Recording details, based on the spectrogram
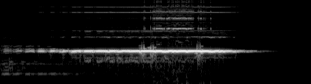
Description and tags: microphone feedback8
A Blue Yeti microphone fed back through a laptop speaker. Microphone held real close to invoke feedback. Sample 3 of 3, medium pitch shifted down.
squeal, microphone, harsh, oscillating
